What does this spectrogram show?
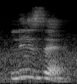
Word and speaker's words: listen: Listen. T is a silent.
